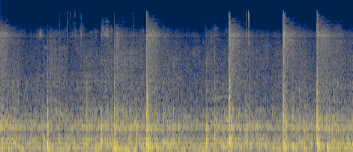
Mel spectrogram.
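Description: Aerial firework shells bursting, about half a dozen sharp bangs at uneven intervals.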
